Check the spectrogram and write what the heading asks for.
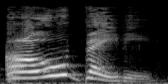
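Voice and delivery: gleeful burst, up then down. Real, not acted. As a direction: savor it like a prize. Dreaming of the store costume.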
